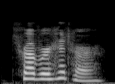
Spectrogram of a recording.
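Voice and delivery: ordinary delivery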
